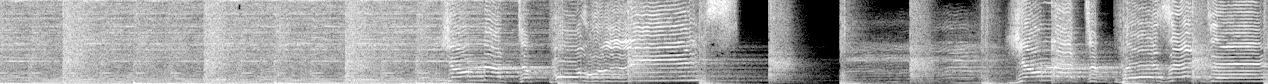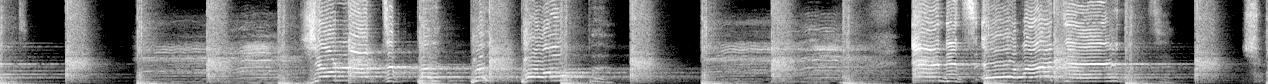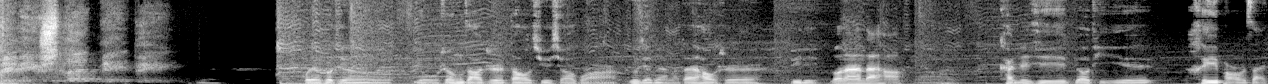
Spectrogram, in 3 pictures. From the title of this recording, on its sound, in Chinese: 大型周年活动现场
